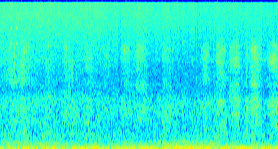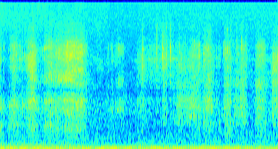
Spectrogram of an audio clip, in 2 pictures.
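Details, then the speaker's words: Honda Integra exhaust at idle after repair: exhaust flex pipe hole fixed by welding and front pipe to header refitted; steady deep low rumble, no puffing, ticking or hissing, sounds way better than before; normal exhaust note. "got it on sounds way better than before"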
